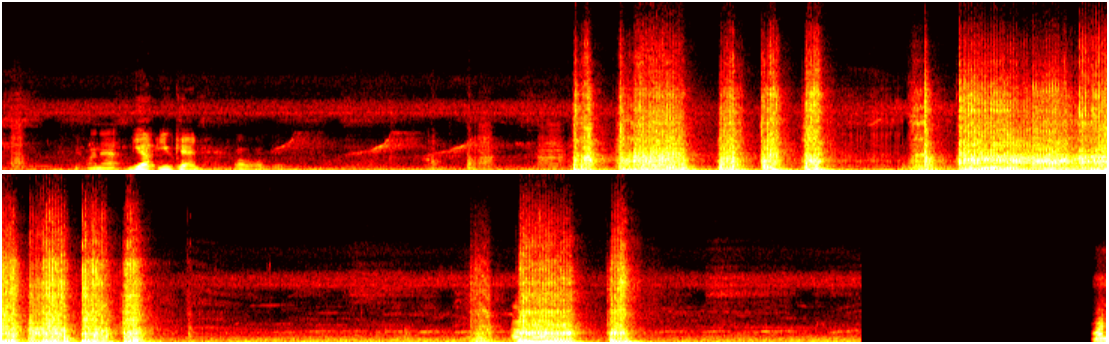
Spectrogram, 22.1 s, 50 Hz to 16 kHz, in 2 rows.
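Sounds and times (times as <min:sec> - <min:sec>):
power driver driving screws: 0:05.7 - 0:12.6.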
